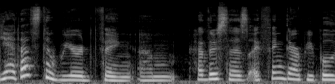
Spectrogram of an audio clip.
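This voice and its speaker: A woman speaks at a moderate pace with ordinary pitch variation. Her tone is dark and mellow. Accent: non-native. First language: French. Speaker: artist and YouTuber. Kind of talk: casual livestream chat. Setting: livestream. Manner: halting.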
